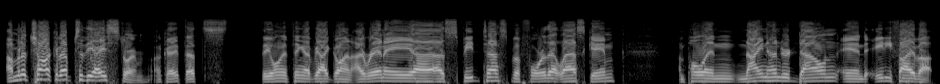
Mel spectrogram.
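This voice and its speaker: Blunt, energetic male esports caster. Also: medium pitch, normal speed, clear, resonant tone, dry recording. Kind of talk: play-by-play commentary. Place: at home, remote over the internet.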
